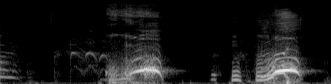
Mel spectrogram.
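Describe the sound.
A person imitates a T-Rex roar with two loud, strained, growling vocal bursts, separated by a short pause with a few small breathy sounds.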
